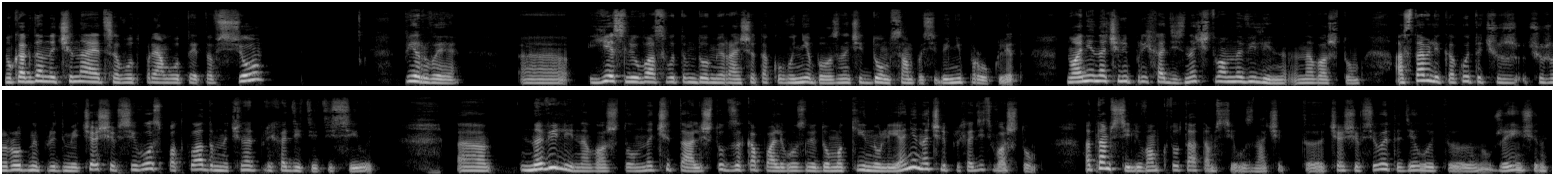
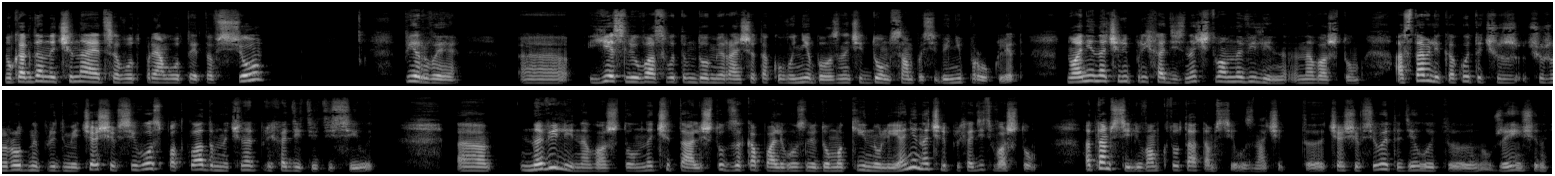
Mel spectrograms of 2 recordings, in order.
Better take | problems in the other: first | thin; very; fading below 450 Hz

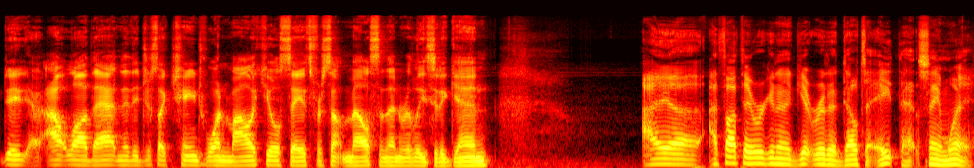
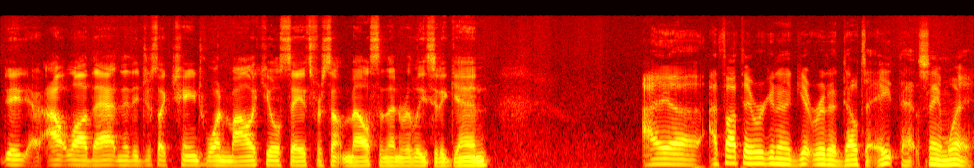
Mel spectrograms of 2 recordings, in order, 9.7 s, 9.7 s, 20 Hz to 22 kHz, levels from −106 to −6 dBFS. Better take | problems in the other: first | hiss; faint; throughout; 25 dB below the speech

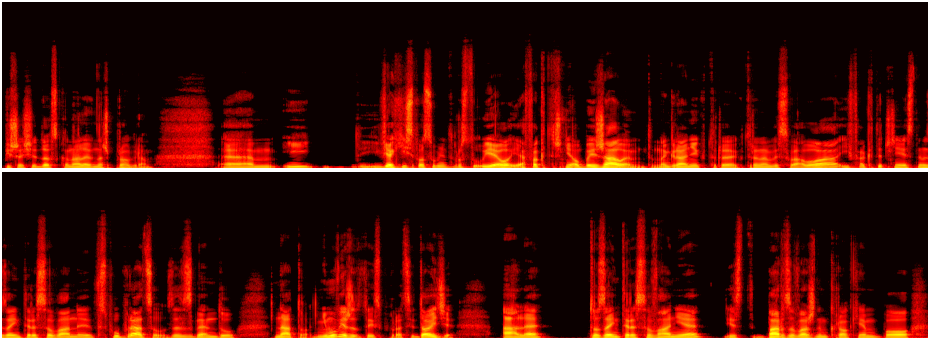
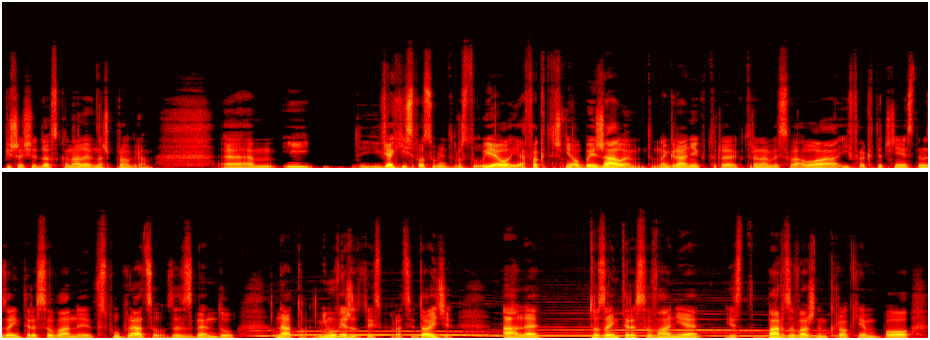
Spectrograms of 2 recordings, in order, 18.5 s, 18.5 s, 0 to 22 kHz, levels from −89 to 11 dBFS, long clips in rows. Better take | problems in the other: first | dog barking; noticeable; from 12 to 18 s; peak 7 dB below the speech

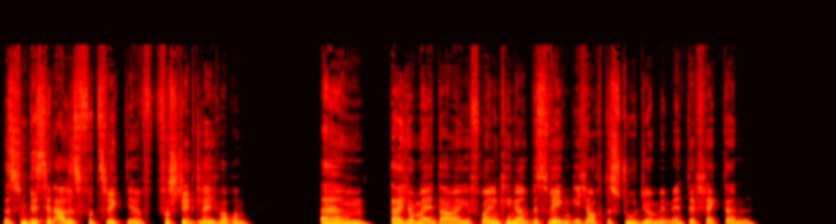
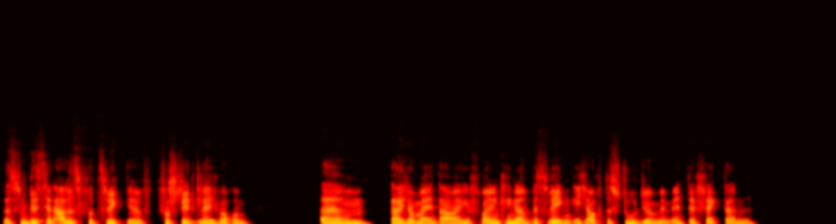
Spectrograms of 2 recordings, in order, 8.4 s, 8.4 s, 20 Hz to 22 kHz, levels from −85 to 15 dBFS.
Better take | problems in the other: first | muffled; slightly; fading above 3.5 kHz

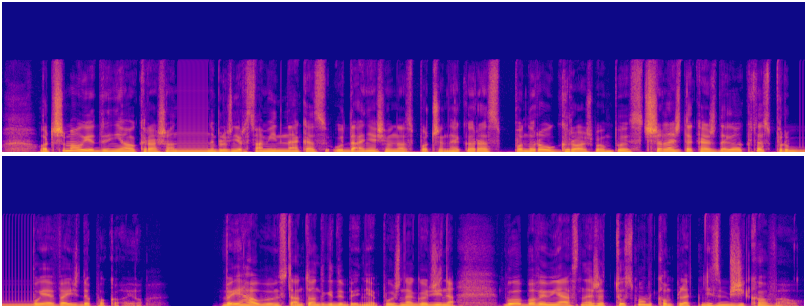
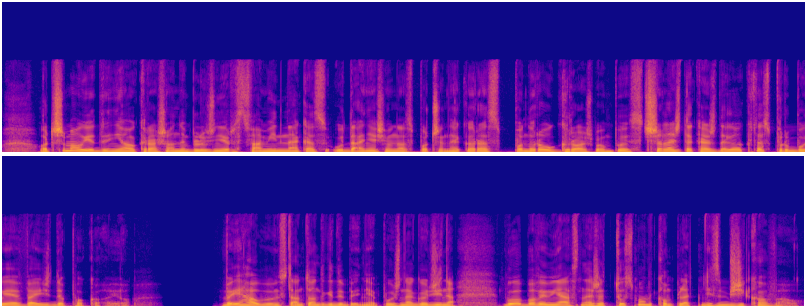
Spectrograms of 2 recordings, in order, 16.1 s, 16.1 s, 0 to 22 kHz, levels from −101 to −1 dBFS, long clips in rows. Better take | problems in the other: second | audio freezing; at 1.5 s and at 8 s

